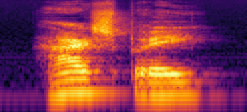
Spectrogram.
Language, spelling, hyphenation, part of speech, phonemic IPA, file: Dutch, haarspray, haar‧spray, noun, /ˈɦaːr.spreː/, Nl-haarspray.ogg
- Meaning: hair spray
